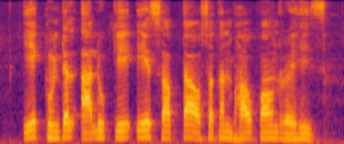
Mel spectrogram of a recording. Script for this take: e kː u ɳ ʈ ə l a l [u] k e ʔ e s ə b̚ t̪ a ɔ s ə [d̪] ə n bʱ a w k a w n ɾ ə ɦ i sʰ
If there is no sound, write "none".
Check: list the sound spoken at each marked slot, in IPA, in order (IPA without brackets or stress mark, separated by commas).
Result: u, t̪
